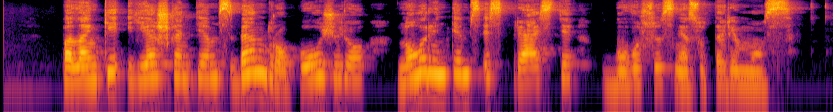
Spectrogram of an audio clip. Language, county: Lithuanian, Utena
